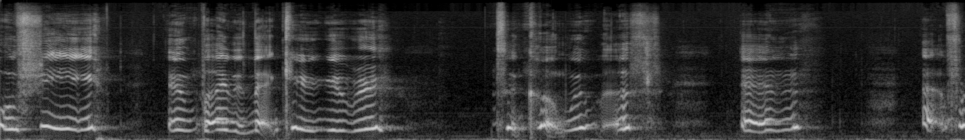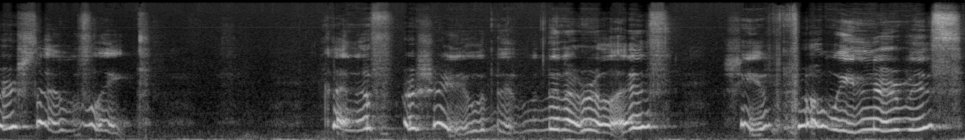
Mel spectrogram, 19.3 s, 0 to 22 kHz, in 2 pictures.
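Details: 30-year-old woman with GMFCS Level 4 cerebral palsy, quadriplegia with an athetoid component affecting arms, legs and trunk, uses a power wheelchair, repeated eye and hip surgeries; dysarthria (athetoid cerebral palsy).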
